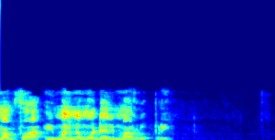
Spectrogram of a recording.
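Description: A man speaks forcefully and close to the microphone.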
